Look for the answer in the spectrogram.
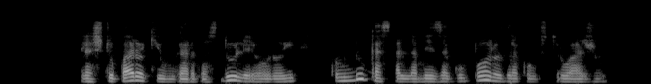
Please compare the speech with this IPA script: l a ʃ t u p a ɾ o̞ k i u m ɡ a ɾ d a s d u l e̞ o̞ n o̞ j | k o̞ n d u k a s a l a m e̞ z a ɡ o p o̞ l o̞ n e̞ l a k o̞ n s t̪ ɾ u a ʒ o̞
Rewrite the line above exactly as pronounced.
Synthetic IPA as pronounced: l a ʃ t u p a ɾ o̞ k i u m ɡ a ɾ d a s d u l e̞ o̞ n o̞ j | k o̞ n d u k a s a lː a m e̞ z a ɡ u p o̞ l o̞ d e̞ l a k o̞ n s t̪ ɾ u a ʒ o̞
